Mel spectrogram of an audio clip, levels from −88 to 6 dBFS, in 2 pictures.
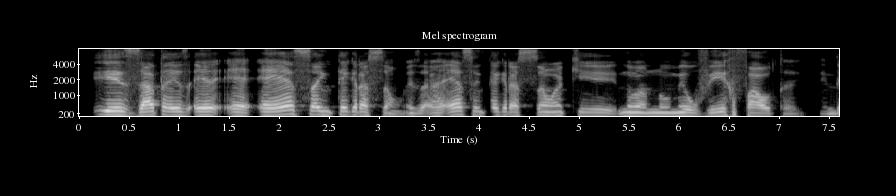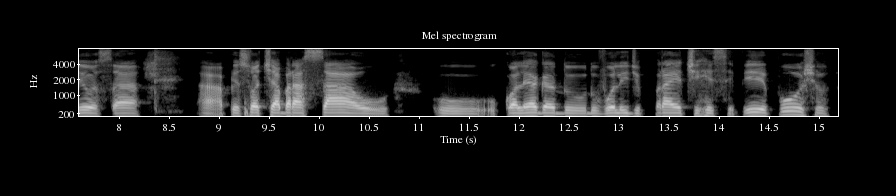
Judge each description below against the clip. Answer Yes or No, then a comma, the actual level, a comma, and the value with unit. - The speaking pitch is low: Yes, low, 125 Hz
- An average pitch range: Yes, average, 4.2 semitones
